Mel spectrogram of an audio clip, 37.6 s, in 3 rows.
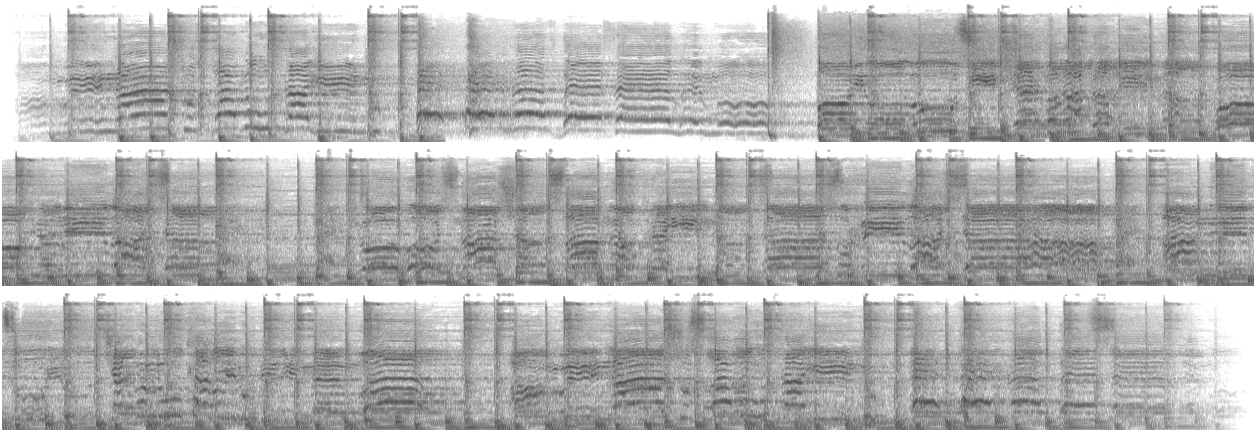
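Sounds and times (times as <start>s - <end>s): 
Ukrainian folk song: 0.1s - 37.5s.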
